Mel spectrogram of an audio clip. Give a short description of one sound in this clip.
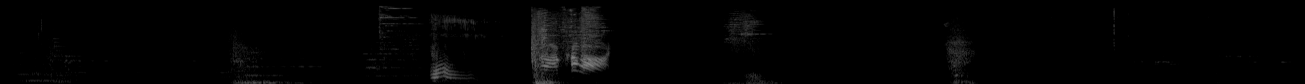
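Game sound effects whoosh and chime in short bursts.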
